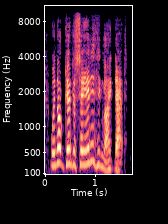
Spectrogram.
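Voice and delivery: fast, high, urgent protest; Harry shouting. Acted. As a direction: call out a hurried protest. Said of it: "Harry shouted".

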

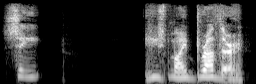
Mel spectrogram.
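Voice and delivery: high, halting confession; tearful. A narrator's reading. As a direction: confess it tearfully, pausing before the truth. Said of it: "tears now trickling down his bruised face".

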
